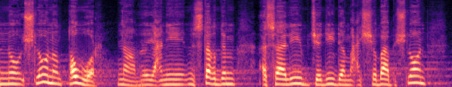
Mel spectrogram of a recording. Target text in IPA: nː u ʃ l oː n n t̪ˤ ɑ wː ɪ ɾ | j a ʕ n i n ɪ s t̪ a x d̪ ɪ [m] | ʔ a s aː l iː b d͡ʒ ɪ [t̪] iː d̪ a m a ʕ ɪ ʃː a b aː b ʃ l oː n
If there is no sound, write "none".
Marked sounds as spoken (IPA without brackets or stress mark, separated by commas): m, d̪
